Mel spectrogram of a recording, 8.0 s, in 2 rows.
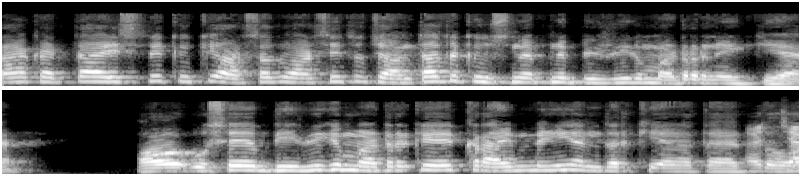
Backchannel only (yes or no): no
